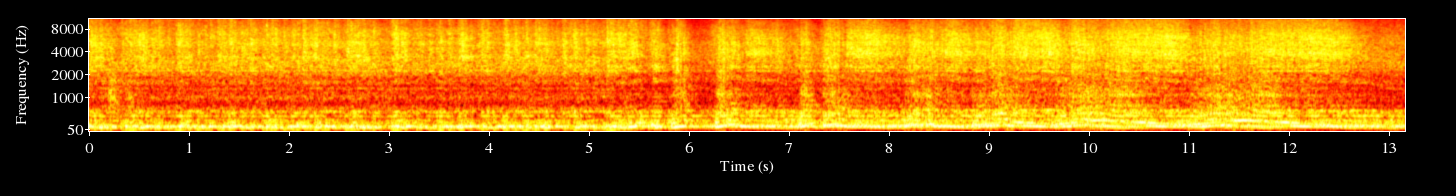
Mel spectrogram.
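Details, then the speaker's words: 1971 Chevy Nova V8, high-rise intake, no choke, run only a couple of minutes, idle about 900 rpm: loud rumble blipped several times, revs hesitate on the way up; stumble under throttle, owner suspects it's still cold. "Okay, so it runs-ish. It had a bit of a stumble there. But it might just be because it's still kind of cold and all that, which honestly is probably what it is."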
